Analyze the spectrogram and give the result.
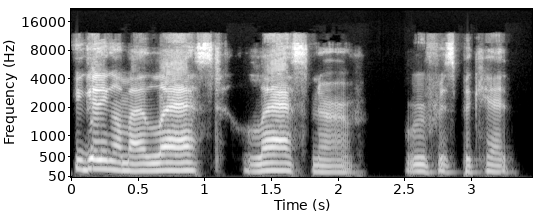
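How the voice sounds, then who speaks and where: A vengeful she-beast rasps in a bass, alien growl, put on by a woman narrating the tale. Her threats come slow and low. The sound is dry and close. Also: no echo. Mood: menacing. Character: monstrous female she-beast, menacing and vengeful. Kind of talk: audiobook reading.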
